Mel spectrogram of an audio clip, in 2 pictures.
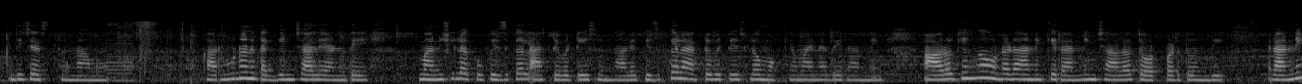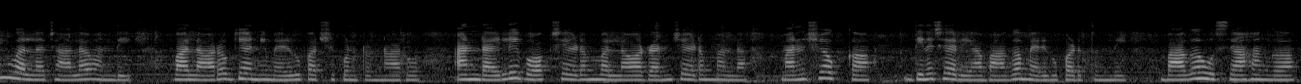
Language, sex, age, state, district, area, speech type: Telugu, female, 30-45, Andhra Pradesh, N T Rama Rao, urban, spontaneous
